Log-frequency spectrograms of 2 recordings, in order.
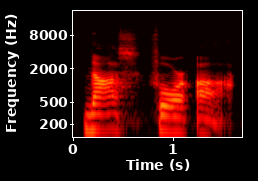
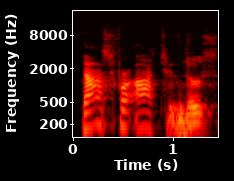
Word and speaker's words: Nosferatu: It's pronounced Nosferatu. Nosferatu.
